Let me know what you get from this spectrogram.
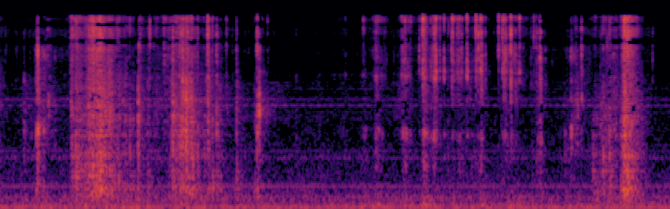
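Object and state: Bar soap being scraped and shaved.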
